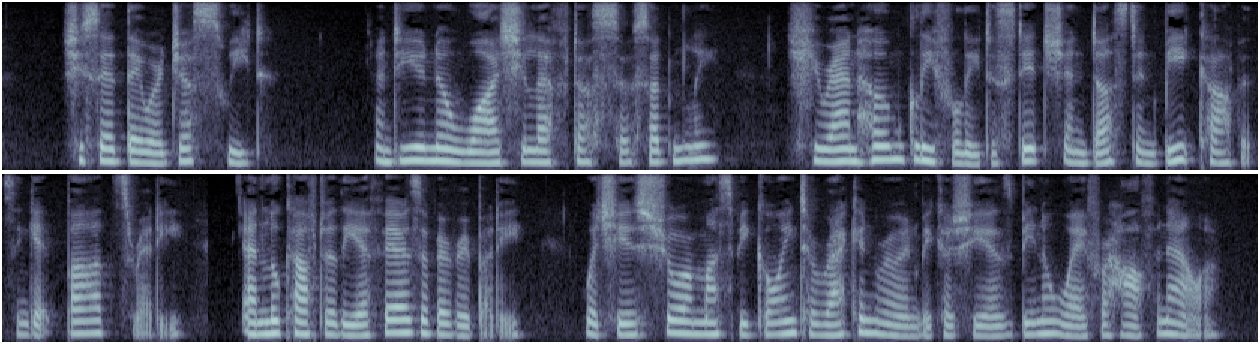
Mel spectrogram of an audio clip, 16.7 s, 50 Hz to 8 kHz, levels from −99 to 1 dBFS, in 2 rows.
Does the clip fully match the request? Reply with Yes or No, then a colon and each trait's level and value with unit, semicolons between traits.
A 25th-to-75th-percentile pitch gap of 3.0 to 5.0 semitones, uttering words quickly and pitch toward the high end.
No: narrow, 2.6 semitones; fast, 210 wpm; high, 200 Hz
